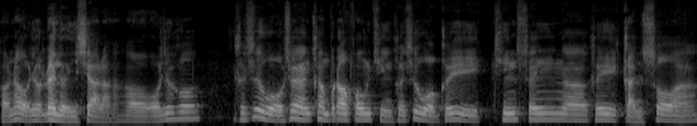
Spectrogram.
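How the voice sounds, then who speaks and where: A man with an ordinary speaking voice and a medium pitch talks at a moderate pace with ordinary pitch variation against a quiet background. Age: 50s. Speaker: blind social worker and author. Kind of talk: interview.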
